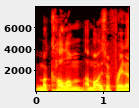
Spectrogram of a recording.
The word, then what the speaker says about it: McCullum: hello am I saying your name right McCullum I'm always afraid I say it wrong no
